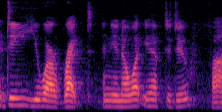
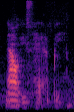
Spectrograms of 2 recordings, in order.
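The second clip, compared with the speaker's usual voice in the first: whisper; 2 semitones lower, 9 dB quieter than usual. Acted. Soft aside to children.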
